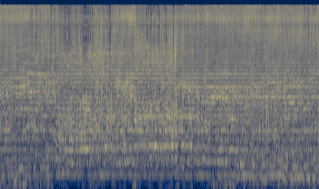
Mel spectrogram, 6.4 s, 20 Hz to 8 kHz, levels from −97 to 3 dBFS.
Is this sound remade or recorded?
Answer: remade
